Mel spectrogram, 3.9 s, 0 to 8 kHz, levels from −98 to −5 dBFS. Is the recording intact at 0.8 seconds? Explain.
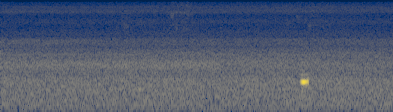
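No. At 0.8 s, and across the whole clip from 0.0 to 3.93 s, a very faint second voice sits far beneath the main speech. This is the other side's voice leaking through, likely loudspeaker playback reaching the microphone that the echo canceller did not fully remove.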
